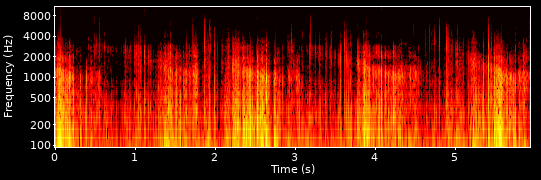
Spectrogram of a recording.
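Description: Long pink-painted nails scratch two small black foam windscreen covers on a binaural microphone. The result is a dense, muffled, low rumbling scrape full of quick crackles, swelling louder in a few stretches, with almost nothing bright on top.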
